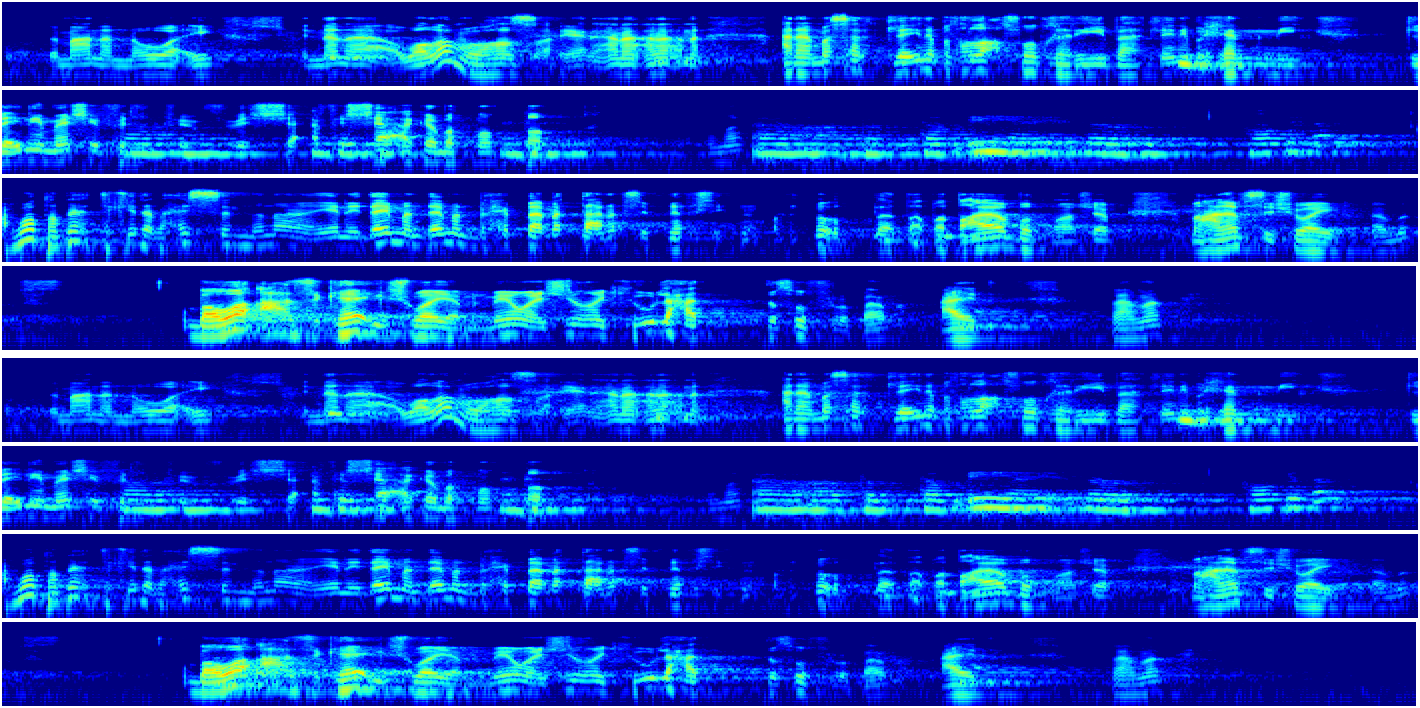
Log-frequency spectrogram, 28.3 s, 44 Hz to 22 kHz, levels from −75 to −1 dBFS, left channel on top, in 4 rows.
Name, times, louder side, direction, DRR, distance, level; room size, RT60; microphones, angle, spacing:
voice 1, 0.2-9.8 10.6-10.8 14.2-17.9 18.2-21.5 22.1-24.8 25.1-25.7 25.9-26.1 26.4-26.5 26.8-27.0, left 5 dB, 20° left, 15 dB, 0.3 m, -37 dB
voice 2, 1.4-1.7 2.6-3.0 5.9-6.1 6.7-6.8 7.7-8.3 8.6-8.9 9.6-9.8 10.8-12.8 13.3-13.7 18.6-18.9 20.0-20.2 22.3-22.5 25.5-25.7 26.0-26.1 27.1-27.2, right 1 dB, 55° right, -4 dB, 2.0 m, -46 dB
22.0 x 9.2 x 4.6 m, 2.3 s
head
